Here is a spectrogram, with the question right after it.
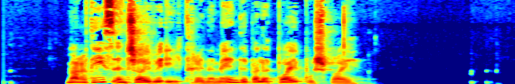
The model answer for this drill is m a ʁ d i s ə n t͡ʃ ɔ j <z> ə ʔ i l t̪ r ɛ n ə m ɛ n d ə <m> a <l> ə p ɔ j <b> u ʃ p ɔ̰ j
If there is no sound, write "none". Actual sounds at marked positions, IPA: v, b, l, p

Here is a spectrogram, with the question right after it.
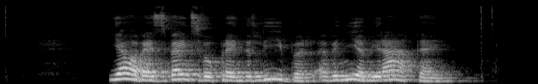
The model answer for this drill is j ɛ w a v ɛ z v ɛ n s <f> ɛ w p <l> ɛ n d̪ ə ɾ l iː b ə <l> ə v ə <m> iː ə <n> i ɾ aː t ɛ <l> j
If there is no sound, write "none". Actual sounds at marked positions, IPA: v, ɾ, ɾ, ɲ, m, none

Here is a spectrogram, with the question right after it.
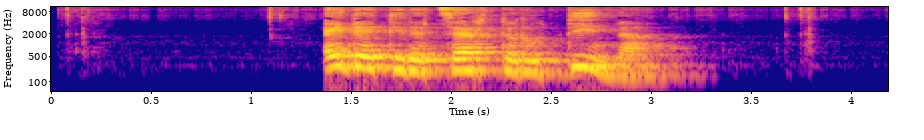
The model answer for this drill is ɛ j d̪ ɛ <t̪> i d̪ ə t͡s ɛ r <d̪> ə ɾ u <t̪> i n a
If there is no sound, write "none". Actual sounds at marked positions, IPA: t̪, t̪, t̪

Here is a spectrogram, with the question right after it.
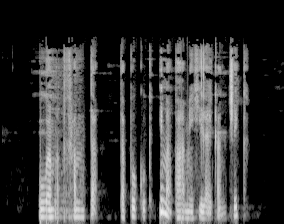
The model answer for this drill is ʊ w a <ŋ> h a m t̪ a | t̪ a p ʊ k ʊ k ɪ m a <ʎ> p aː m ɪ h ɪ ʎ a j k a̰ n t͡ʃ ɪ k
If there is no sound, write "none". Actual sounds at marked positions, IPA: m, none

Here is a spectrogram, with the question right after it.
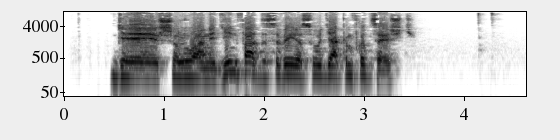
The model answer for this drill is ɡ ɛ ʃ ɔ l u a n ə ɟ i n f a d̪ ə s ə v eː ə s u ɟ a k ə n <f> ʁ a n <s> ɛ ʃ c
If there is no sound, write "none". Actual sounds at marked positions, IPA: f, t͡s

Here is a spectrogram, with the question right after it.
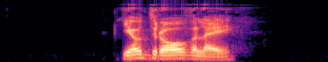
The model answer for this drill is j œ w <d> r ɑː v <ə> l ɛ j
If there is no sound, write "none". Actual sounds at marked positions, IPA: d, ə

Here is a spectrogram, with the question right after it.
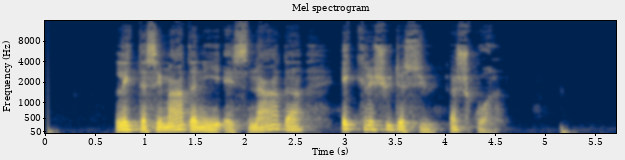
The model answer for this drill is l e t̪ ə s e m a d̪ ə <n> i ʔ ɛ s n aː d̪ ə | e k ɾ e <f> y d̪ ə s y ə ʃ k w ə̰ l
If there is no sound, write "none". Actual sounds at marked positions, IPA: n, ʃ

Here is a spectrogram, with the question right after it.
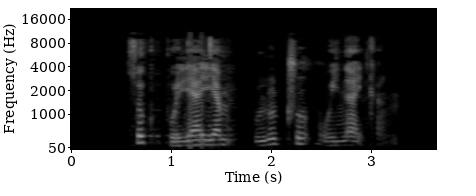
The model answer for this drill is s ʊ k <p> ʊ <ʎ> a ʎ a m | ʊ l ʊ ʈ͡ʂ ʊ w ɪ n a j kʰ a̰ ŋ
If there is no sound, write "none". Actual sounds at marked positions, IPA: p, ʎ

